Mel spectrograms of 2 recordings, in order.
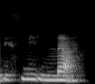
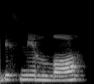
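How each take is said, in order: First: The l in Allah is light and thin. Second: The l in Allah is heavy and full. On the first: The speaker calls it right. "con suavidad" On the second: The speaker calls it wrong. "No hay que decir Bismillah, porque eso está mal"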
